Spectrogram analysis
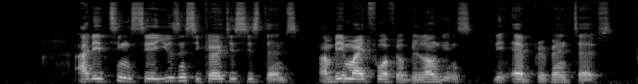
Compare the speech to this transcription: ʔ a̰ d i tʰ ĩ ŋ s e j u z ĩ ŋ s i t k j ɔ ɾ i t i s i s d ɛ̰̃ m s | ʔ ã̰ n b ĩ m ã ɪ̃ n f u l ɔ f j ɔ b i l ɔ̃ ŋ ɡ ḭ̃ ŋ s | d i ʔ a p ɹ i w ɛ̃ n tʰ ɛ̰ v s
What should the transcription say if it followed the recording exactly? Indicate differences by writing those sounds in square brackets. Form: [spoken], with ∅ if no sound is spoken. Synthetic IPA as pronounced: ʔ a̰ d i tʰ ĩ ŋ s e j u z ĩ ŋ s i [∅] k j ɔ [ɹ] i t i s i s [t] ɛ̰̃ m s | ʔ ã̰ n b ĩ m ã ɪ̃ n f u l ɔ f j ɔ b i l ɔ̃ ŋ ɡ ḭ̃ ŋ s | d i ʔ [ɛ] p ɹ i [v] ɛ̃ n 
